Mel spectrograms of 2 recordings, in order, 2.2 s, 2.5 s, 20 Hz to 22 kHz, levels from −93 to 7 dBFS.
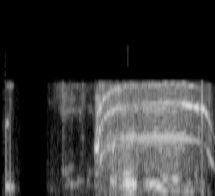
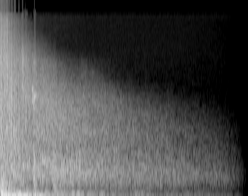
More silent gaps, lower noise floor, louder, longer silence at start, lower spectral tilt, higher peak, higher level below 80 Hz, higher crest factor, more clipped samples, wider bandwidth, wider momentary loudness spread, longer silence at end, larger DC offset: neither; about the same, -49 dBFS vs -49 dBFS; about the same, -14 LUFS vs -14 LUFS; about the same, 0.05 s vs 0 s; first, -8.5 dB/octave vs -2.5 dB/octave; about the same, 0 dBFS vs 0 dBFS; second, -48 dBFS vs -18 dBFS; about the same, 16 dB vs 14 dB; second, under 0.1% vs 0.7%; second, 4.1 kHz vs over 20 kHz; second, 7 LU vs 25 LU; second, 0 s vs 1.05 s; neither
